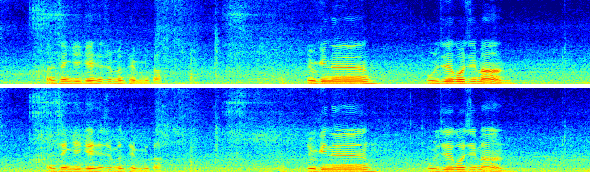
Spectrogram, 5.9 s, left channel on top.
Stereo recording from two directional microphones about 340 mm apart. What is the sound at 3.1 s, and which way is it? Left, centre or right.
Speech, centre.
